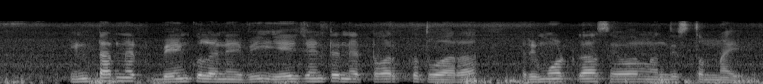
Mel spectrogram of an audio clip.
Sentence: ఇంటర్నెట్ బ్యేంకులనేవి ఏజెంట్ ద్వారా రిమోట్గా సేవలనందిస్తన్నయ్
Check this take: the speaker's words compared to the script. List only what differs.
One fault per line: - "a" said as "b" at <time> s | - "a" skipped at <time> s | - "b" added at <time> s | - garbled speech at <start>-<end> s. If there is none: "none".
- "నెట్వర్క్" added at 3.5 s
